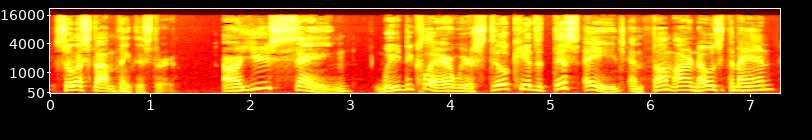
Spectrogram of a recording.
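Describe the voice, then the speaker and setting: A man acting a megalomaniac young nerd in a radio comedy. He is slangy and self-important, with a slightly high voice that swoops around, recorded dry and close. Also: sing-song, unhurried, no room sound. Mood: exasperated, scheming. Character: whiny, megalomaniac young male nerd gang leader. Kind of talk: scripted comic radio drama acting.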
